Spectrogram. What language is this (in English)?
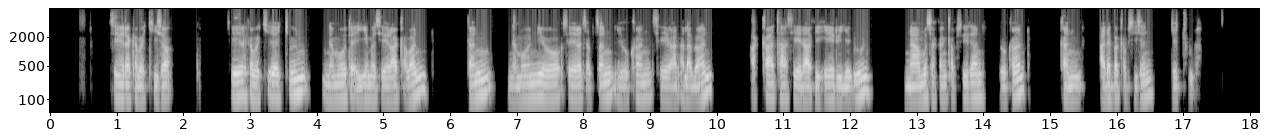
Oromo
